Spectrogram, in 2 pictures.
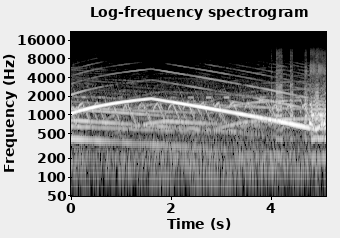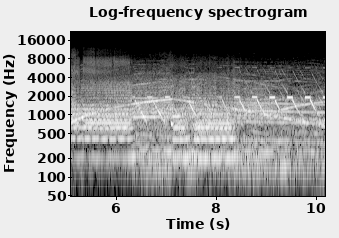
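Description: Several fire truck sirens sounding at once as the apparatus drive past: slow rising and falling wails overlapping with faster, rapidly cycling yelps. Steady horn blasts cut in and out from about four to eight seconds in.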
